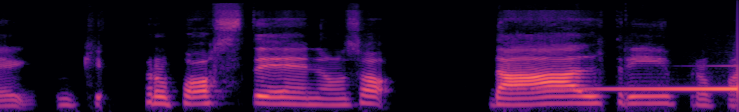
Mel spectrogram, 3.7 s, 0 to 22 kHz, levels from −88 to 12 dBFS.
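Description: Between 0.31 and 0.67 s the speech turns choppy and robotic, with several short holes, the longest about 20 ms. This is repeated packet loss: the missing stretches were patched by extending the preceding sound, covering roughly a fifth of that span.

From 2.63 s to the end a steady 747 Hz tone swells over about a second until it sits a few decibels above the speech. That is loudspeaker feedback squeal: the microphone picks up its own loudspeaker, and at that frequency the loop keeps amplifying itself.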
